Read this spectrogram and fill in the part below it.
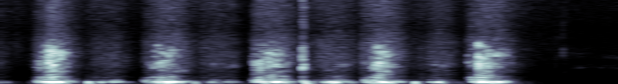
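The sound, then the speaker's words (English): A cat scratches letters into a floor in five rasping, evenly spaced strokes about half a second apart, fairly loud, then stops. No one speaks. “Is she scratching letters into the floor?”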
